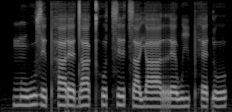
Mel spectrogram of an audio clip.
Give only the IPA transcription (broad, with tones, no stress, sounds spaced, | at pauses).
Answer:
m ũ˨ w u˦ z e˨ pʰ a˦ ɾ ɛ˨ d a˦ kʰ ʊ˦ t͡s ɪ˦ t͡s a˨ j aː˨ r ɛ˨ w i˨ pʰ ɛ˨ ɗ ʊ˨˦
